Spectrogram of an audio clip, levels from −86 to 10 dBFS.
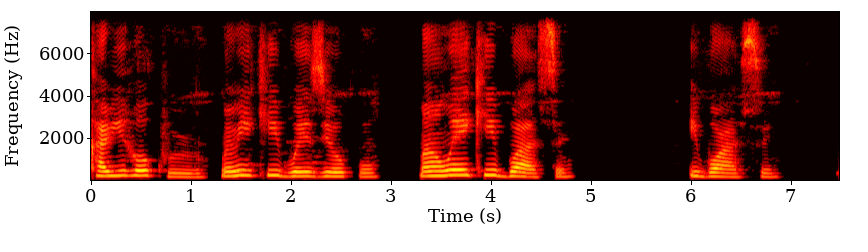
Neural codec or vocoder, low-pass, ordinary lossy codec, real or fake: none; none; none; real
